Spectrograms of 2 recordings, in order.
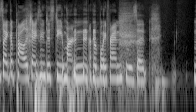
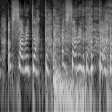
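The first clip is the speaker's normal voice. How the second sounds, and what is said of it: Squeaky, raspy imitated female voice. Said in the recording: “Like squeaky little raspy voice.”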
